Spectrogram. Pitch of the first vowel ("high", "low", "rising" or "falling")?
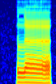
low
